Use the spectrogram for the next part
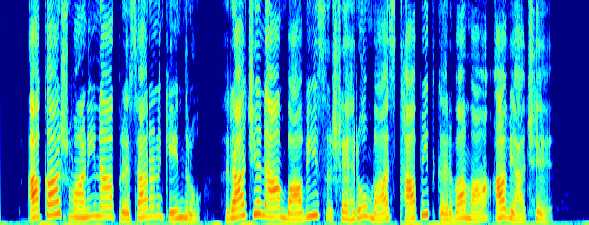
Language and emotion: Gujarati, neutral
